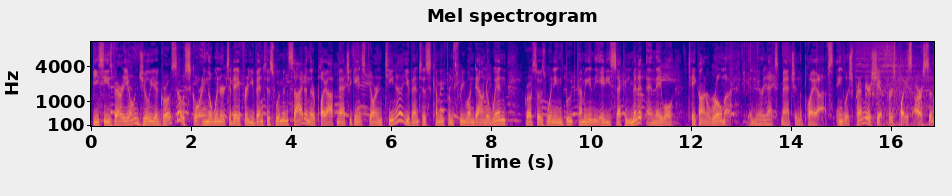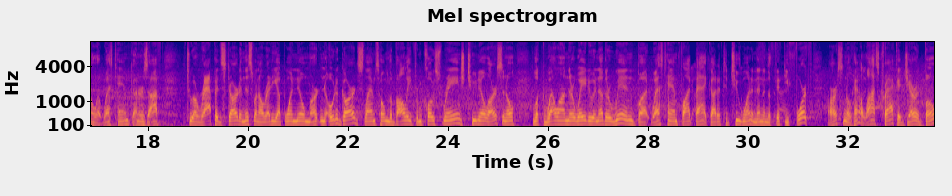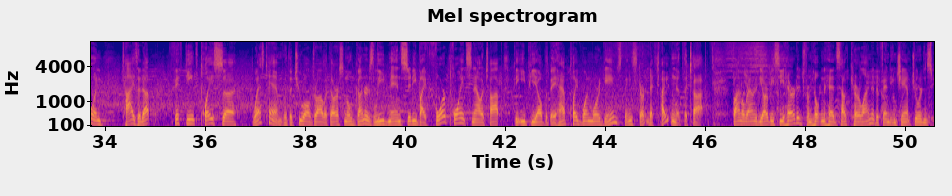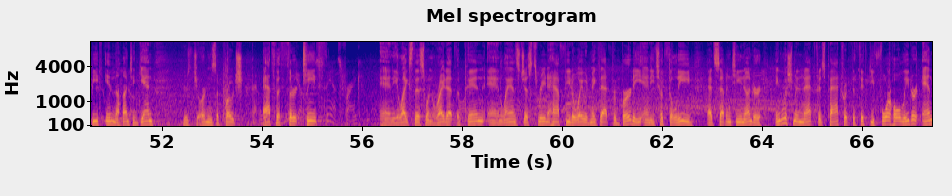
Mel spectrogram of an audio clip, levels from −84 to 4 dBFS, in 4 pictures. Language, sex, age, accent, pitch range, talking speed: English, male, 50-69, American, 115-135 Hz, 190 wpm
